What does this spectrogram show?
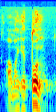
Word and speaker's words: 아마겟돈: 영어식으로 읽은 읽음인데 톤이 아니고 돈, D-O-N, 아마겟돈.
